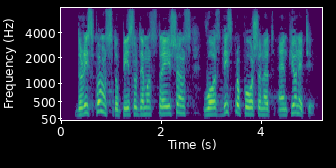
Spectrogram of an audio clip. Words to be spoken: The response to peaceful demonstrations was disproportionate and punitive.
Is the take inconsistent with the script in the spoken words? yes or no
no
